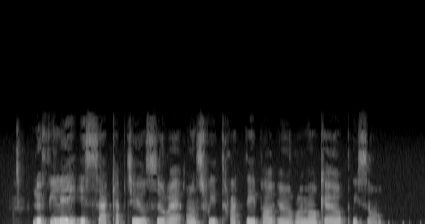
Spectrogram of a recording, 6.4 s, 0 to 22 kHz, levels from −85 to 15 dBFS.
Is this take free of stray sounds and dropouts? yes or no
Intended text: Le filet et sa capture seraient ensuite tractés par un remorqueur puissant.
yes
